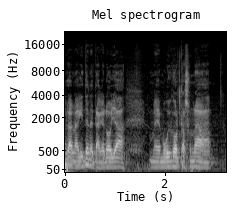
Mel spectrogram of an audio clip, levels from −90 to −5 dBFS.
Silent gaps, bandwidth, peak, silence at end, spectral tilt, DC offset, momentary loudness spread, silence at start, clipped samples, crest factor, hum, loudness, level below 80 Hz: none; 17 kHz; -16 dBFS; 0.25 s; -5 dB/octave; under 0.1%; 12 LU; 0 s; under 0.1%; 18 dB; none; -32 LUFS; -54 dBFS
